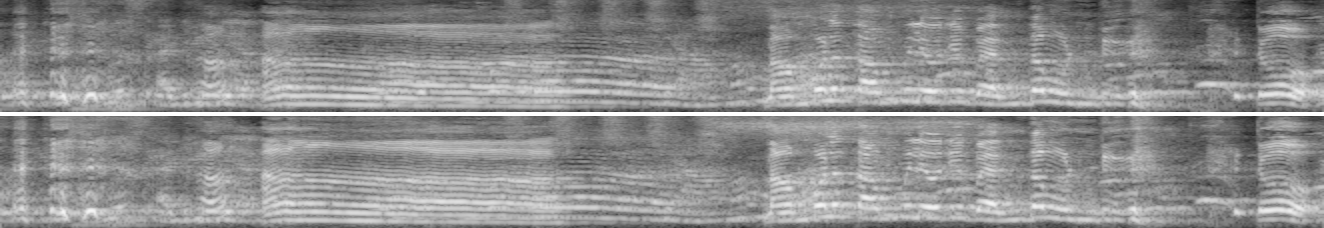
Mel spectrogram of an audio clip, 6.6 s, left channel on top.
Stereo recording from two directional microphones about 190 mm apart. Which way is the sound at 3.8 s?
5° left (ahead or behind).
